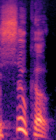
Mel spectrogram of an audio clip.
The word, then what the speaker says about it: Sukkot: now that's called pronounced suck-off but the way it's spelled in the old english but it's really sukkot and abu and about 600 000 on foot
